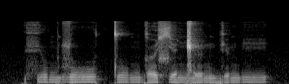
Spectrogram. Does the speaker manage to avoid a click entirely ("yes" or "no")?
no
